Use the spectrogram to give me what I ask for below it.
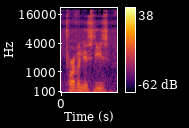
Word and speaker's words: Torvoneustes: I had to look it up before I uh started this video, but I'm pretty sure it's pronounced tovonis.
